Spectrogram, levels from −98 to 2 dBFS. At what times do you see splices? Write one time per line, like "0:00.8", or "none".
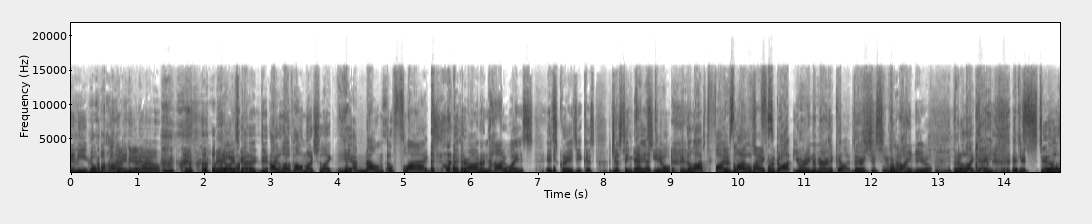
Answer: none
